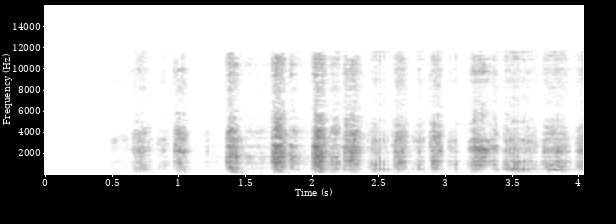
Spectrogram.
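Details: Gorilla giving a fast run of rough, breathy panting grunts, about three per second, growing louder after a brief silent start.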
